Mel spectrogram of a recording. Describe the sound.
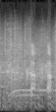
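A brief patch of faint applause, a soft, steady wash of scattered clapping with murmuring voices mixed in, swelling slightly twice before the second ends.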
